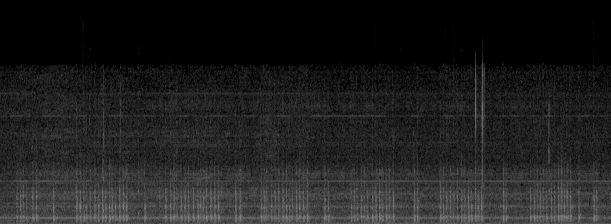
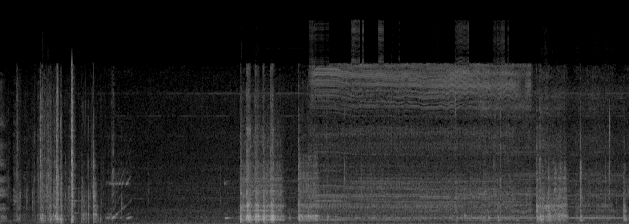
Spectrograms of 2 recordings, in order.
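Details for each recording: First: JVC VHS-C camcorder recording after refitting the take-up belt that had slipped off its pulley and was eating tapes: quiet uneven clicking and whirring gear noise, about a click per second, yet it records with no errors; cause of noise unknown. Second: JVC VHS-C camcorder after refitting the take-up belt that had slipped off its pulley and caused it to eat tapes; clicks as tape loads, then steady motor whir with some gear noise, recording without errors: normal tape transport operation.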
